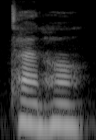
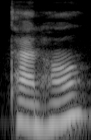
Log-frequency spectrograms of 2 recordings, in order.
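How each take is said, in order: First: Soft, falling statement on تنها; quiet confirmation. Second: Rising question on تنها. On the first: Woman confirms she came alone, quietly resigned. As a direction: answer تنها softly as a settled fact. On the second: Sayyid checks that she is alone, questioning. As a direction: query تنها with the pitch lifting at the end. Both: A narrator's reading.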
